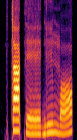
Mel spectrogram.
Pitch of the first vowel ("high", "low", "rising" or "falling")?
high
